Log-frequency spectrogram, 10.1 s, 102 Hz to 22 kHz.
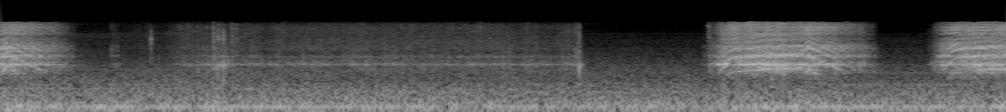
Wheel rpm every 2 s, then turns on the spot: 10, 20, 10, 60, 80.
0-6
